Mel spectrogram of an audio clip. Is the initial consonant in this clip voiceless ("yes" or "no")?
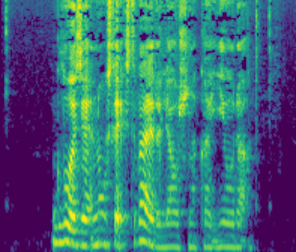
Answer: no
